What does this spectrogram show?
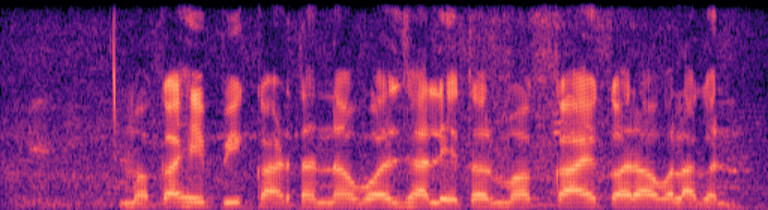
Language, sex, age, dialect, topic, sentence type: Marathi, male, 18-24, Varhadi, agriculture, question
